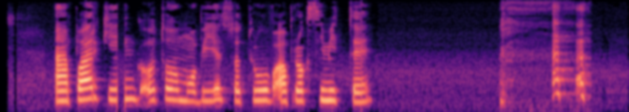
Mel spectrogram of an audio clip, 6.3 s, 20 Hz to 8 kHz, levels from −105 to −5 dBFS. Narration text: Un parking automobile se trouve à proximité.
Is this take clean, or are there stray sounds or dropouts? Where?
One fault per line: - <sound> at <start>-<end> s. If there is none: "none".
- dropout at 1.2-1.2 s
- laugh at 5.0-5.9 s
